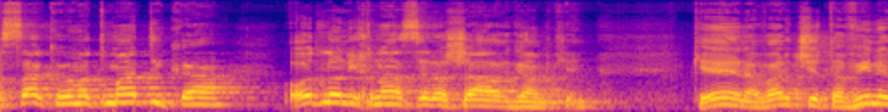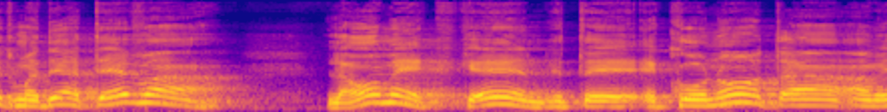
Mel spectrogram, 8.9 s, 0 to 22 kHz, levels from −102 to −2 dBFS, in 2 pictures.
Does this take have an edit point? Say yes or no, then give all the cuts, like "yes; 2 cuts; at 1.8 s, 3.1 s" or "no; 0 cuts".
no; 0 cuts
